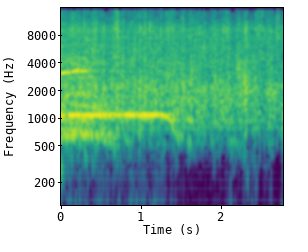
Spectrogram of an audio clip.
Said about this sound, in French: J'aimerais ça qu'on leur donne bonne main d'applaudissement à Comédia.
